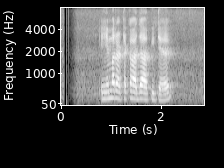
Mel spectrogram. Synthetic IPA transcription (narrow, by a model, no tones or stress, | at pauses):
eɦeməɾaʈəkaːd̪aːpiʈə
